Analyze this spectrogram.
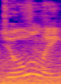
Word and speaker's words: Dowling: David Dowling. That show needed to be shorter anyway. Or David Doling. It's spelled like bowling, but with a D.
